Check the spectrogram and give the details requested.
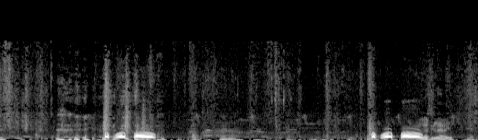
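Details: Spotted dove call played as a lure to make other doves call: two three-note cooing phrases about five seconds apart. Each has a short note, a swelling note and a long falling final coo. Faint low rumbles fill the gap.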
